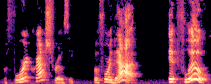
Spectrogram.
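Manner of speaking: rising to a loud "flew"; building to triumph. Acted. Aunt reassuring Rosie, building to a loud "it flew". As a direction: land hard on "it flew".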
